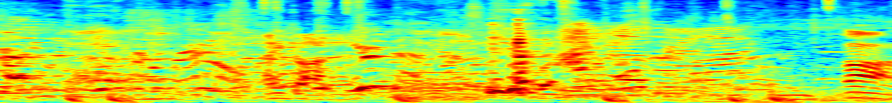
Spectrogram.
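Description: Voices talking over one another, with background music underneath.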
